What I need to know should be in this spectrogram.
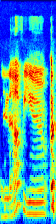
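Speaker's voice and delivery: put-on recorded-message voice, like a toy. Describing a toy ball for army kids that plays a recording, imitating its recorded voice. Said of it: "That's why I said it in that voice".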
